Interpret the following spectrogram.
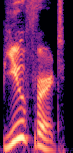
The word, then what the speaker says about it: Beaufort: Buddy Campbell from Beaufort, South Carolina. Not Beaufort, South Carolina. Don't mispronounce that.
